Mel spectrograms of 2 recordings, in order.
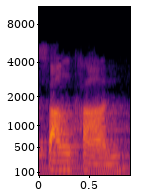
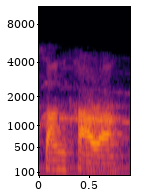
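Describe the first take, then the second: First: The word has two syllables, ending in a nasal. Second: The word has three syllables, ending in a vowel.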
